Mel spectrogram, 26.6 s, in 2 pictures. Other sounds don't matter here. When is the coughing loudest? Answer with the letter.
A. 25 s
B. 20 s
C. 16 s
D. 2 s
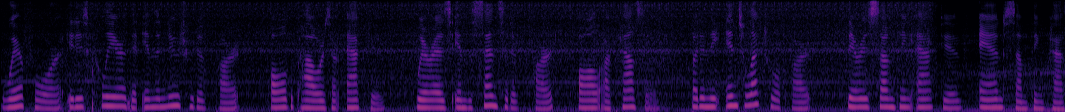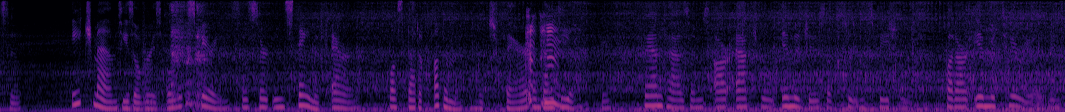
B.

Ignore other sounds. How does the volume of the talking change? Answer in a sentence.
The volume of the talking stays about the same.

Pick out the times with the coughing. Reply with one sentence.
You can hear the coughing from 1.1 to 1.7 s, from 14.8 to 15.9 s and from 19.9 to 20.4 s.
